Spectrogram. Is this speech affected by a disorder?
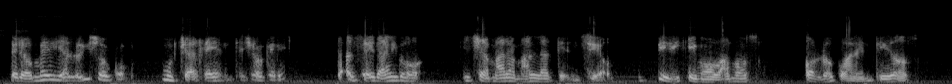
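Yes: laryngectomy, esophageal speech; esophageal voice, very hard to relearn, sounds fairly clear, no assistive device.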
